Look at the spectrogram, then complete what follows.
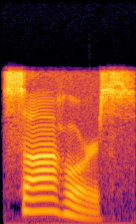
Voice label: "sawhorse", English

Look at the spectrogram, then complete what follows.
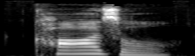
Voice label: "causal", spelling

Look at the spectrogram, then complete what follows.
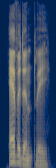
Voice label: "evidently", voice, english

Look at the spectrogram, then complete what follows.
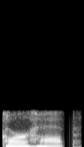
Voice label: "carhop", English

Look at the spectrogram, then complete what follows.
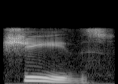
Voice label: "sheaths", English

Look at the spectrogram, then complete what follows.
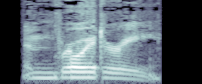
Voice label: "embroidery", spelling

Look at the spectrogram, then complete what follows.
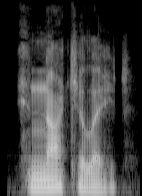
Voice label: "inoculate", voice spelling

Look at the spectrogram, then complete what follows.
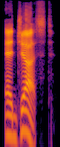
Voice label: "adjust", English voice

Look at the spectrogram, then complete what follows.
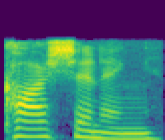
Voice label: "cautioning", English

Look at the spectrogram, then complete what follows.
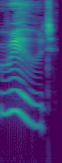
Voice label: "rude", English spelling

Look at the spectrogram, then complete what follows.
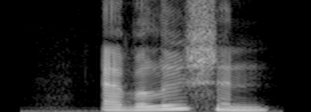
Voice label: "evolution", voice, english

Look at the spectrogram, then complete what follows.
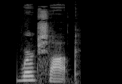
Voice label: "workshop", voice, english

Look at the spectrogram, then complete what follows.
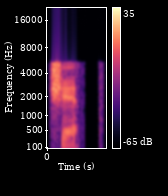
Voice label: "chip", English

